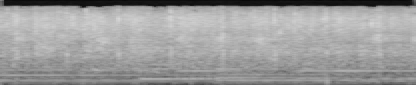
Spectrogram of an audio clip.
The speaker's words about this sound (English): Would you say a good amen this morning? Let's give the Lord a clap offering this morning and thank him.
